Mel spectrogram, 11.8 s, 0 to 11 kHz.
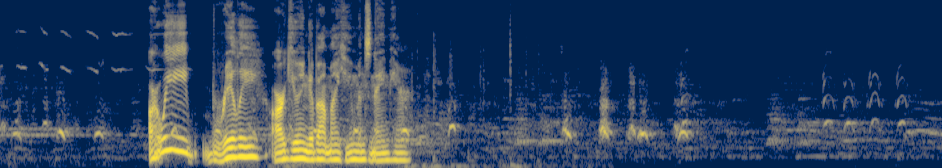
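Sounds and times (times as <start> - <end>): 
two dogs barking and yipping: 0.0 - 1.9, 3.5 - 8.9, 9.6 - 11.7
two dogs whimpering: 0.0 - 1.9, 3.6 - 8.1
speech: 1.9 - 5.2.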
